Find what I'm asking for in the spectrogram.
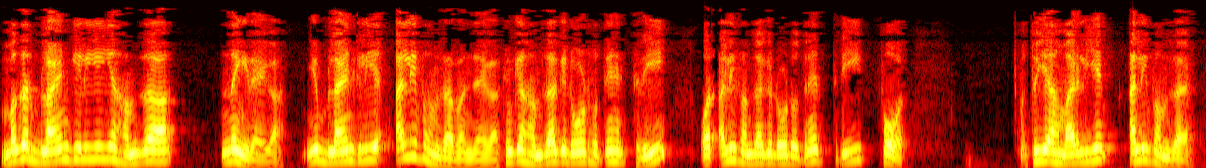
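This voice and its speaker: A man with a Pakistani Urdu accent teaching Quran reading in a recorded lesson. He patiently explains, often says "theek hai", and slowly draws out letter sounds when he recites them. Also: a little high, animated. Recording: dull lo-fi recording.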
